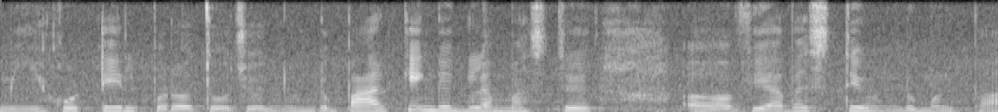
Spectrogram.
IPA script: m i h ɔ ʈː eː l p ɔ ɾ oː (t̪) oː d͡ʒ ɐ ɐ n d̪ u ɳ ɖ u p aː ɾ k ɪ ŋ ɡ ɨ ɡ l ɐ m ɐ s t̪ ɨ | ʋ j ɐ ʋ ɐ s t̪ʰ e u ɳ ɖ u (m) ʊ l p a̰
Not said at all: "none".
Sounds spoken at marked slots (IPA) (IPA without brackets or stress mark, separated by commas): t̪, m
